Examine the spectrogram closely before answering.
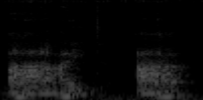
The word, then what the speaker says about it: aight: The pronunciation is a little tricky. It's more of an "o." "You aight?"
